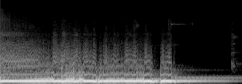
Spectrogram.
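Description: Timpani played loudly with felt mallets: a sustained roll on one low drum, then a stroke on a higher-pitched drum near the end that rings on and fades.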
